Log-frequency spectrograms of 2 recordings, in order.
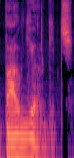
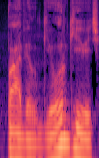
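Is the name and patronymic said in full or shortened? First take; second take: shortened; full. First: The patronymic is shortened and run together. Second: The patronymic is said fully, every syllable pronounced. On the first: This is casual, colloquial speech. The speaker calls it wrong. "а не" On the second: This is formal, respectful speech. The speaker calls it right. "уместно сказать"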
